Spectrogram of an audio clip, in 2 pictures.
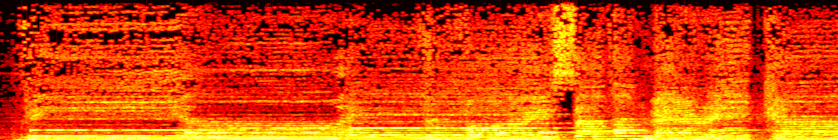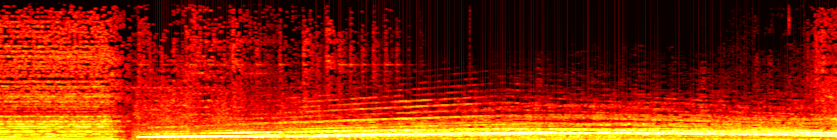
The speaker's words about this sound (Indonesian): Sementara itu, sirine meraung-raung di kota Ashkelon di Israel Selatan pada Selasa malam ketika militer mencegat rentetan serangan roket terbaru yang ditembakkan oleh militan Hamas dari jalur Gaza.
